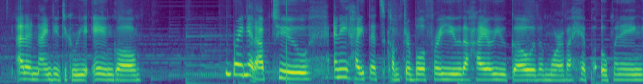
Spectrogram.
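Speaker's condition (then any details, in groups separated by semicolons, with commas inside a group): No condition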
